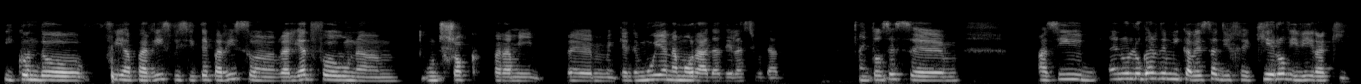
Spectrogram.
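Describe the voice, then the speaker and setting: A woman orchestra conductor in her forties, from Brazil, Israel and Argentina, speaks in a halting, thoughtful way, with slips of French. Her pitch is ordinary. The sound is dull and lo-fi, like remote call audio. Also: steady tone, darkish tone. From born in Brazil, raised in Israel and Argentina. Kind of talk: remote interview.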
